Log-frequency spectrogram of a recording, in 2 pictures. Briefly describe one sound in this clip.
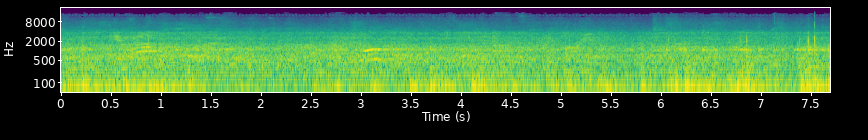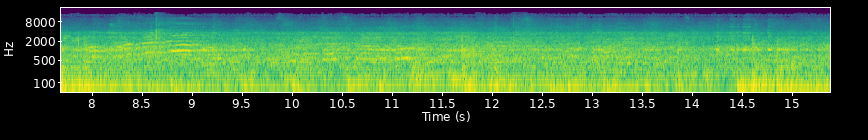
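A large crowd chatters and shouts in an echoing hall.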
